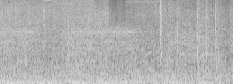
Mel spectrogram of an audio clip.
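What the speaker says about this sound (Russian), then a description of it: "Советские батареи дали новый залп." Soviet artillery battery firing a volley in a wartime night battle, a loud dense roar of booms blending into one continuous rumble.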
